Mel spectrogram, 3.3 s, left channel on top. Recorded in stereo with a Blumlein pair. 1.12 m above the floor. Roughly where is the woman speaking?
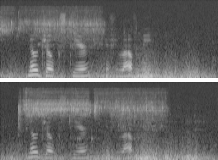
Ahead.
